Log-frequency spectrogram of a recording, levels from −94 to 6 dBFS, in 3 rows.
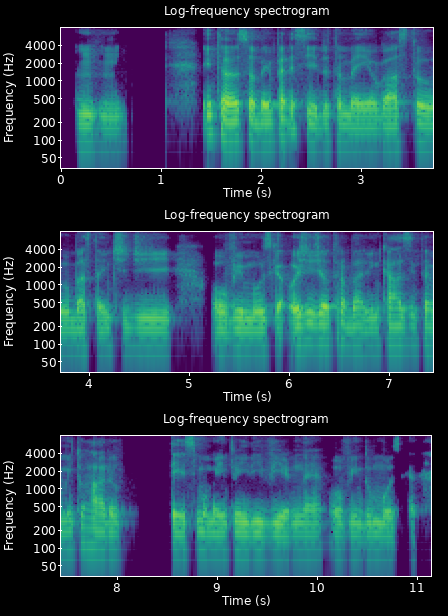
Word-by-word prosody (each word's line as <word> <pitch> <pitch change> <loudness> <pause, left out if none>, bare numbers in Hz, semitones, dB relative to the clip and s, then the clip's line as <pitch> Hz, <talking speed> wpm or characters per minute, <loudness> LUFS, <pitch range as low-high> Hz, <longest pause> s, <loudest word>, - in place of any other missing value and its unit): Uhum. 85 -3 -5 0.8
Então, 135 -5 +6
eu 105 - +8
sou - - +4
bem 100 - +4
parecido 95 - 0
também. 85 -3 0
Eu 85 0 +1
gosto 90 +1 +1
bastante 90 +1 -2
de 90 -1 -4 0.4
ouvir 90 +1 +1
música. 90 0 +1
Hoje 110 +3 +5
em - - +2
dia 110 0 +5
eu 105 - +6
trabalho 95 - -1
em 95 - -5
casa, 100 0 -1
então 100 0 -2
é - - -2
muito 95 +5 -7
raro 95 -4 -2 0.5
ter - - +1
esse 90 +2 -3
momento 90 -1 -2
ir 90 -1 0
e 95 0 -1
vir, 85 -1 -2
né, 90 0 -4
ouvindo 90 0 -5
música. 85 -3 -4
90 Hz, 180 wpm, -24 LUFS, 90-95 Hz, 0.8 s, eu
